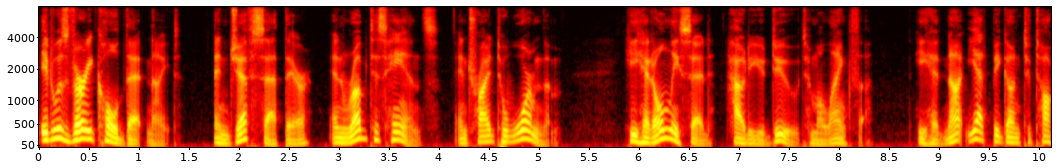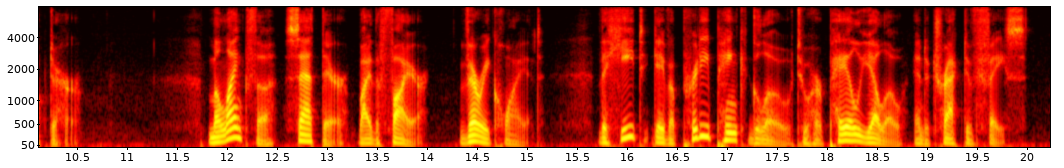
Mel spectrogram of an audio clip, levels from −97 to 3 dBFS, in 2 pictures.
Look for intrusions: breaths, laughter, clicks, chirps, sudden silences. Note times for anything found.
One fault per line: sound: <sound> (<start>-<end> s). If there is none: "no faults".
no faults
